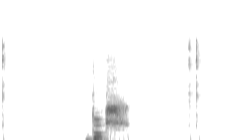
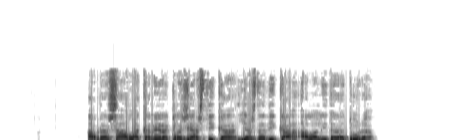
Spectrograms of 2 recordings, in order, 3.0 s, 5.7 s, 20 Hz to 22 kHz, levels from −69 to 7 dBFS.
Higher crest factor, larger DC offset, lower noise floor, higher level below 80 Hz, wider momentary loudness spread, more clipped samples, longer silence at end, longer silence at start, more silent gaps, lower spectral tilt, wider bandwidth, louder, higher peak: first, 22 dB vs 12 dB; neither; first, -87 dBFS vs -70 dBFS; second, under -90 dBFS vs -44 dBFS; first, 21 LU vs 3 LU; neither; second, 0.5 s vs 1 s; second, 0.05 s vs 1.1 s; neither; second, -1.5 dB/octave vs -4.5 dB/octave; first, 16 kHz vs 11.5 kHz; second, -28 LUFS vs -11 LUFS; second, -14 dBFS vs 0 dBFS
